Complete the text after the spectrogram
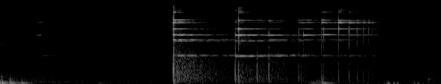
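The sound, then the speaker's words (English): A welded metal bar is dropped as a final test of its weld and bounces several times, each strike giving off a bright, sustained high-pitched ring that keeps sounding as the rapid, uneven clinks continue and slowly die away. “Now this is the final test to see if the bar is actually welded. And bounces.”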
